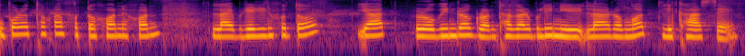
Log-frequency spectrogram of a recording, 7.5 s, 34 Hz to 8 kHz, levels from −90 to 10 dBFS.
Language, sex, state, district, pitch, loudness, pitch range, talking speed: Assamese, female, Assam, Kamrup Metropolitan, 240 Hz, -13 LUFS, 230-265 Hz, 130 wpm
